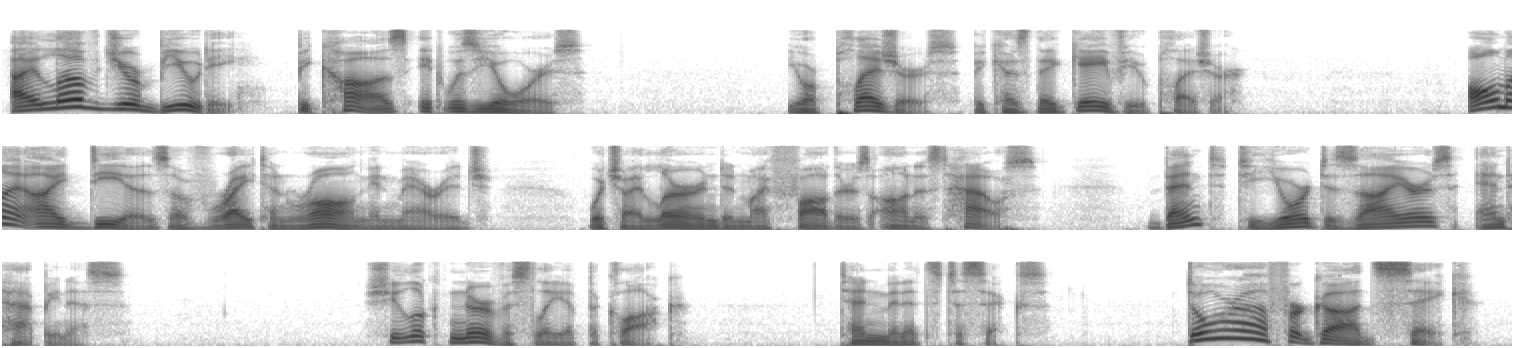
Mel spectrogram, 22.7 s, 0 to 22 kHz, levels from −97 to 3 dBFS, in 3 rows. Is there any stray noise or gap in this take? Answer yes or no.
no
